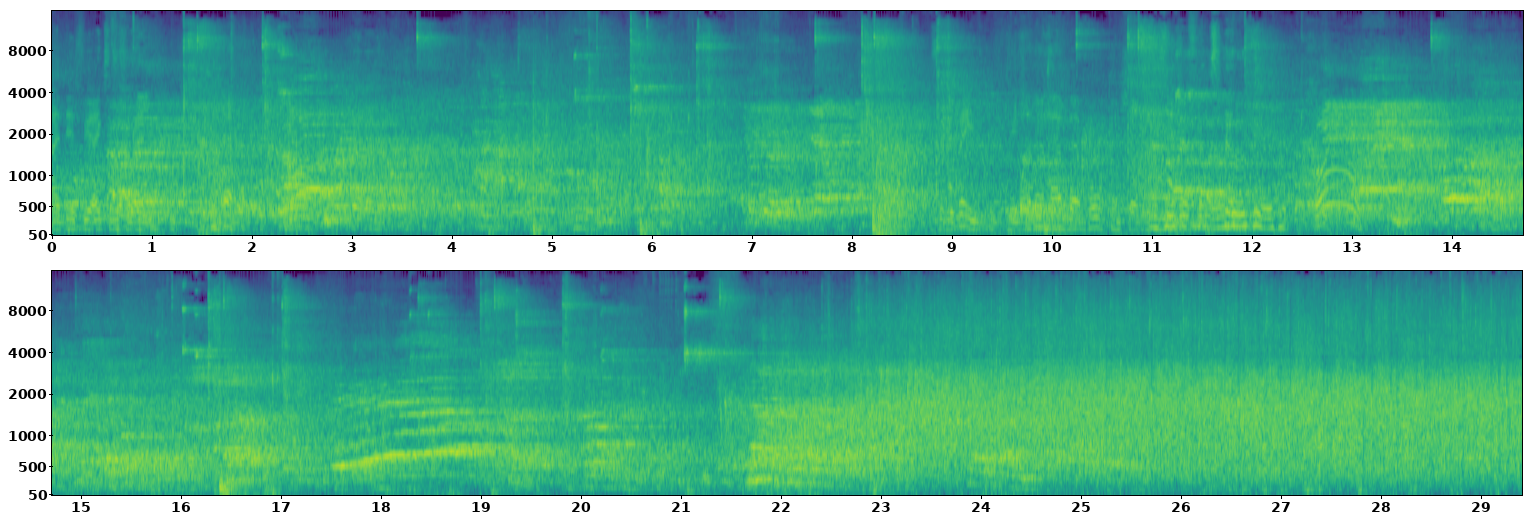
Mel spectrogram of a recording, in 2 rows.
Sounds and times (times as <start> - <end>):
Speech: 0.0 - 1.3, 8.8 - 15.7
Inside, large room or hall: 0.0 - 29.4.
